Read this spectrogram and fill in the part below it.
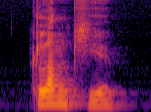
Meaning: diminutive of klank
- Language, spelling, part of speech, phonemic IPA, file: Dutch, klankje, noun, /ˈklɑŋkjə/, Nl-klankje.ogg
